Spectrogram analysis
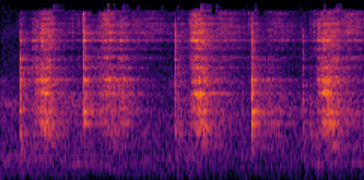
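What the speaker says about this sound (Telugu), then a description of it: "వన్ టీ స్పూన్ మెంతులు వన్ టీ స్పూన్ ఆవాలు వన్ టీ స్పూన్ జీలకర్ర వేసి బాగా వేయించాలి" Fenugreek, mustard and cumin seeds are stirred while dry-roasting in a pan, a few regular scraping sweeps with light rattling of the seeds against the metal.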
